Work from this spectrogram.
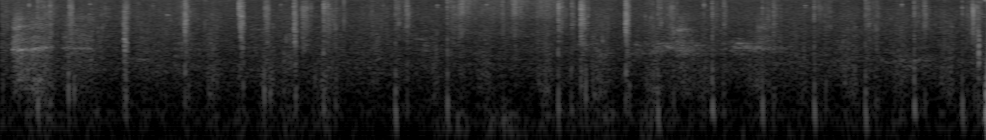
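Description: Rhythmic clip-clop of horse hooves from riding in the video game The Last of Us, steady and moderately close, with a faint background hum and no talking.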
